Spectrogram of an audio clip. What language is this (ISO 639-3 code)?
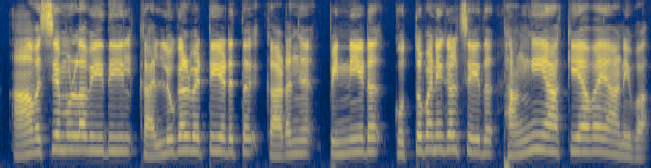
mal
